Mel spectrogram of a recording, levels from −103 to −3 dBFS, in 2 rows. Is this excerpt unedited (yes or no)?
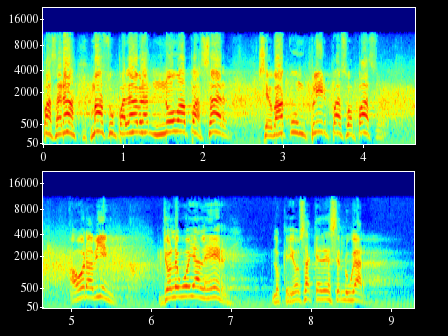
yes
